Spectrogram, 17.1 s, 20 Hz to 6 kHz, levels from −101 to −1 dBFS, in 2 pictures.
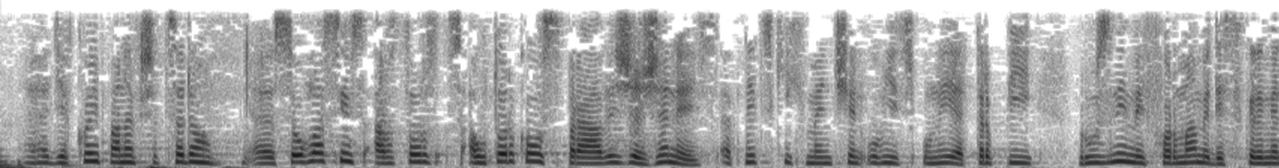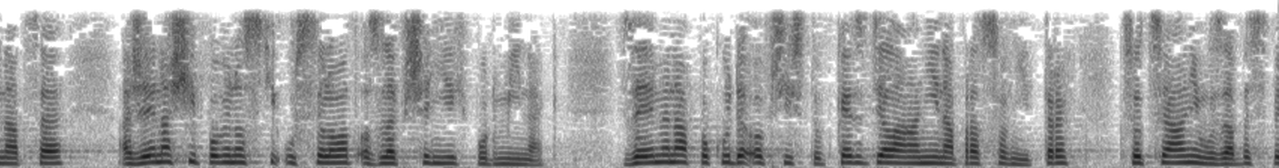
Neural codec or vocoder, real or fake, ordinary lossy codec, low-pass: none; real; none; 5.4 kHz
